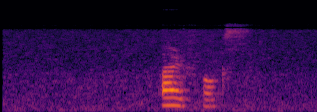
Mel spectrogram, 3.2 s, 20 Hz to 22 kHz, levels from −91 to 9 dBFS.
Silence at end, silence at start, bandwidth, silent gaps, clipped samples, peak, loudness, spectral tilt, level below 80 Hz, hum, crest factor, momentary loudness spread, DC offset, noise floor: 0.8 s; 1.6 s; 9.2 kHz; none; under 0.1%; -10 dBFS; -27 LUFS; -3.5 dB/octave; -72 dBFS; none; 22 dB; 23 LU; under 0.1%; -55 dBFS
